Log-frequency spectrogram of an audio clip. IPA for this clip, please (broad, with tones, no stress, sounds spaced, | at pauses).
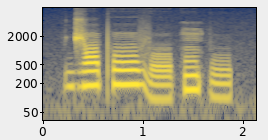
d͡ʒ ɔ˦ pʰ oː˦ v oː˨ k ũ˦ p u˦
